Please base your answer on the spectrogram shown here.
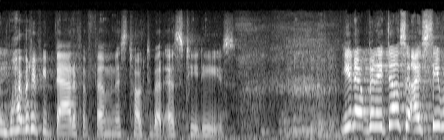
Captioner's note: audience laughing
